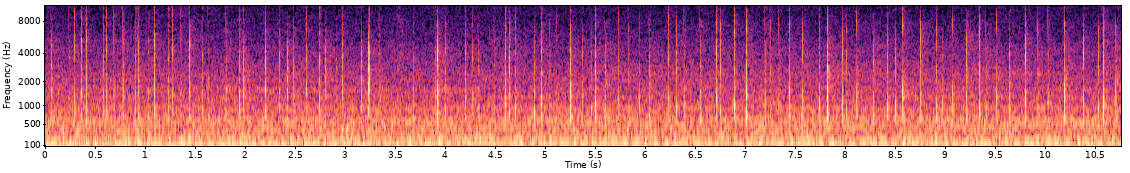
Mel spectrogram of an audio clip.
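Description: A small, hollow cardboard box of mint press-on nails with a plastic window is tapped and scratched with long nails. Quick, light, dry clicks and scratchy strokes come in a steady, rapid patter, each one short and bright with almost no ring. Everything stays quiet over a constant low hum.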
